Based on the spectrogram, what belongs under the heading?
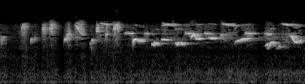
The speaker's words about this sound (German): Das ist die Mönchsgrasmücke, da drüben tut der Zilpzalp rufen.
